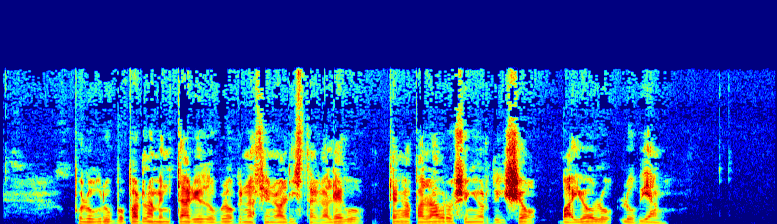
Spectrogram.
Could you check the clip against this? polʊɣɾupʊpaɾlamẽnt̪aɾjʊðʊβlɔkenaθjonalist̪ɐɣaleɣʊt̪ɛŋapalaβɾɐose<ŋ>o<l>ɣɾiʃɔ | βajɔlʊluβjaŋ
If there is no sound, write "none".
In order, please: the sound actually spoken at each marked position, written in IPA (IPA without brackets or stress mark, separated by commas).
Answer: ɲ, ɾ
